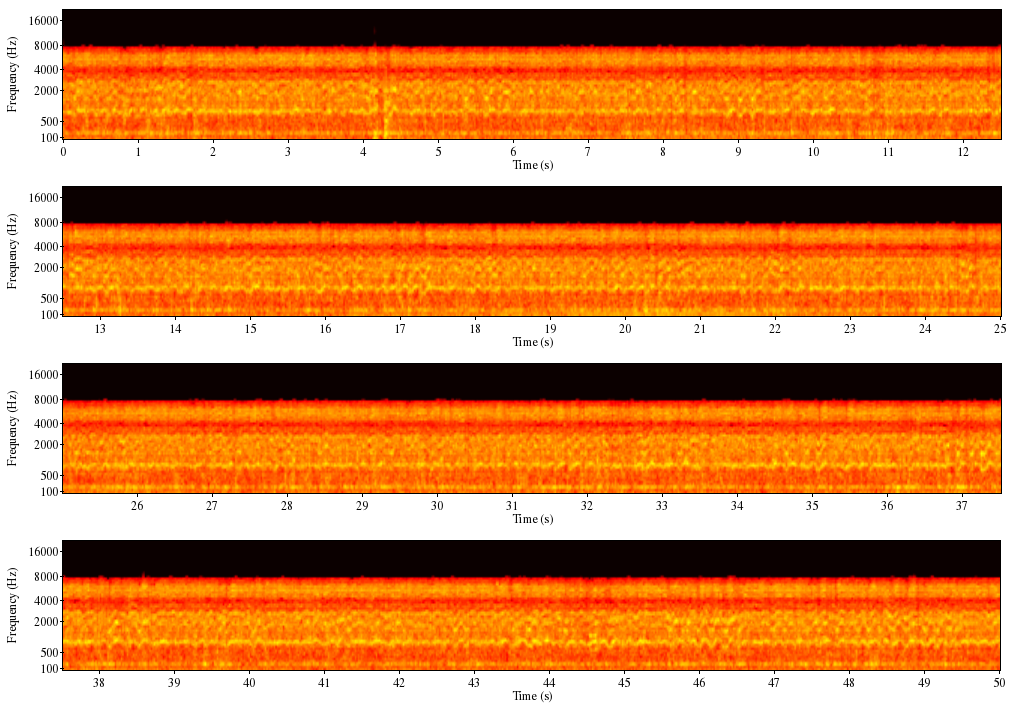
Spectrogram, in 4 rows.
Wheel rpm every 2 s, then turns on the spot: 220, 230, 230, 230, 230, 230, 230, 230, 230, 240, 240, 230, 230, 230, 230, 230, 230, 230, 240, 240, 240, 240, 220, 230, 230.
none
